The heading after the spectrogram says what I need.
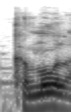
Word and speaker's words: Kamala: Kamanya, you mean Kamanya Harris? Kamanya Harris? Kamala.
